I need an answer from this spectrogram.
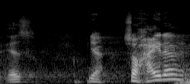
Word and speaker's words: HIDTA: background on exactly what Haida is? Yeah, so Haida is an acronym that stands for, it's spelled HIDTA. It's a high-intensity drug trafficking area.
